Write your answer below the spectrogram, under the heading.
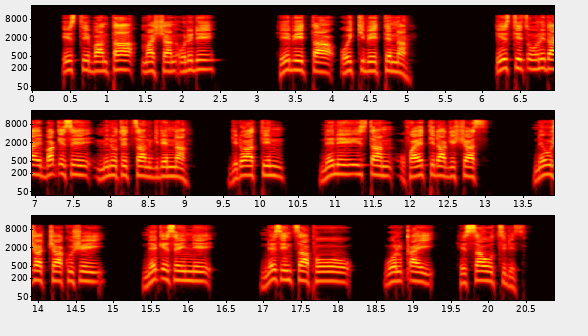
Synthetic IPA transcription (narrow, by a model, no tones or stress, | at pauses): ʔɪst̪ːɪbɐnt̪ːɐmɐʃːɐnɔlɪd̪ɪ | hɛbe̞ːt̪ːaɔjkːɪbe̞ːt̪ːɛnːɐ | ʔɪst̪ːɪt͡sʼo̞ːnɪd̪ɐjbɐkʼɛsɛmɪnɔt̪ɛt͡sːɐnɡɪd̪ɛnːɐ | ɡɪd̪ɔɐt̪ːiːnː | ɛneɪst̪ːɐnʊfɐjɛt̪ːɪd̪ɐɡɪʃːɐs | nɛʊʃ̬ɐt͡ʃːaːkʊʃɛj | nɛkʼɛsɛjnːɛ | nɛsɪnt͡sːɐpoo | wɔlkʼːɐj | hɛsːɐo̞ːt͡sːɪd̪ɛs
